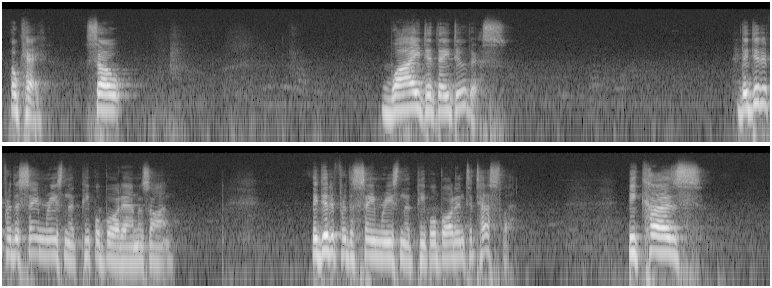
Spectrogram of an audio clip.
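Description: An elderly man speaks calmly into a close microphone, in short phrases with pauses.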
